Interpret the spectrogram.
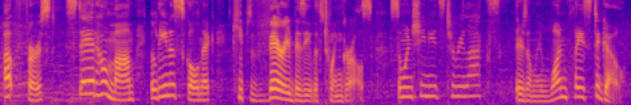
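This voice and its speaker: A woman hosting a restaurant review show, reading a bright, lively introduction and guiding the conversation. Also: mid-range voice, normal speed, few pauses, faint music behind. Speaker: host. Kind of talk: scripted TV introduction and moderating.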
